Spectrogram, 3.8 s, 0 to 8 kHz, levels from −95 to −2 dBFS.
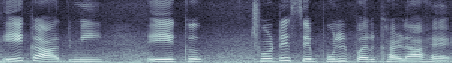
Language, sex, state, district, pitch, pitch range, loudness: Hindi, female, Haryana, Jhajjar, 260 Hz, 230-280 Hz, -15 LUFS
